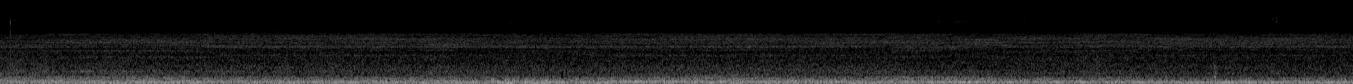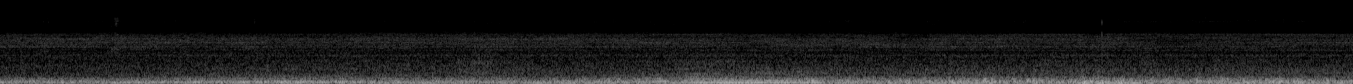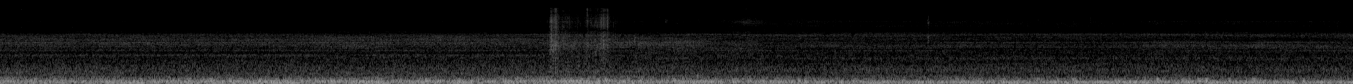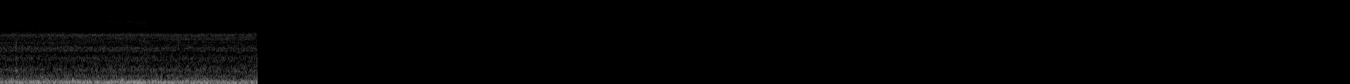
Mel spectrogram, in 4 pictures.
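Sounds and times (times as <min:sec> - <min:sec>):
car engine and tyres rumbling: 0:00.0 - 0:43.1.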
